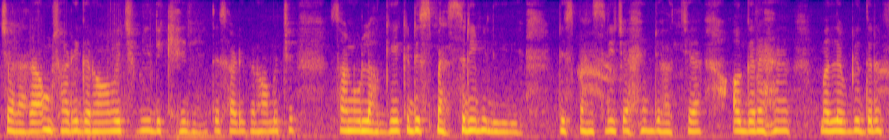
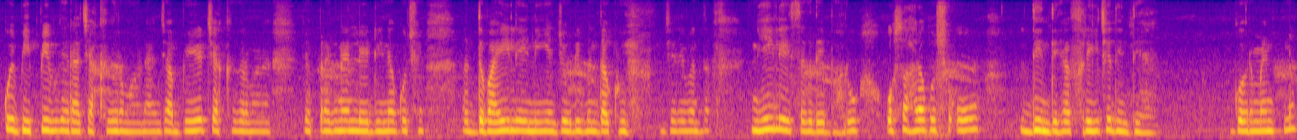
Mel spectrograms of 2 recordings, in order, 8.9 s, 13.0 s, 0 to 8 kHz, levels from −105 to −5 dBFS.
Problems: none marked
